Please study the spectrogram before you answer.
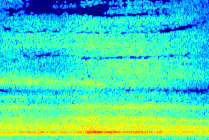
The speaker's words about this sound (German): Wenn wir ausatmen, atmen wir laut und hörbar, sodass wenn nebenan im Zimmer jemand ist, dass er uns hört.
